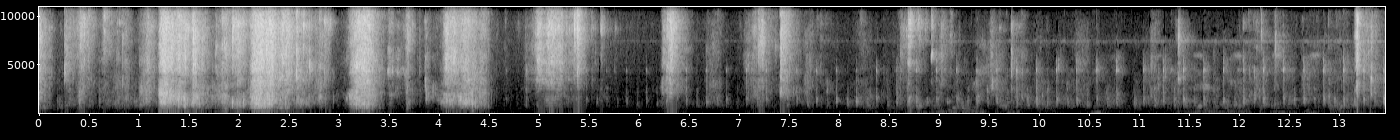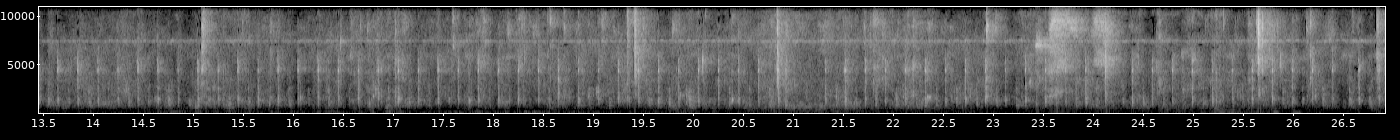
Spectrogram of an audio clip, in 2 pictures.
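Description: Close rustling and crackling for the first several seconds, then a long run of faint, irregular small clicks, from a mother monkey moving and eating fruit on dry leaves.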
